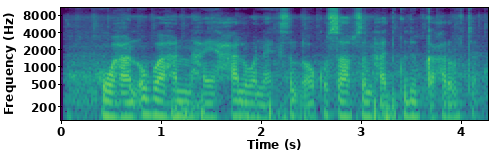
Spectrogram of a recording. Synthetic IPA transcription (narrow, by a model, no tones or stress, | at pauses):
wɑħɑːnʔʊbaːɦɐnːɐhɛjħɑlwɑnaːɡsɐnɔ̰ːkʰʊsaːbsɐnħɑd̪ɡʊðʊbkʰɐʕɑɾuːrt̪ʰɐ̥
